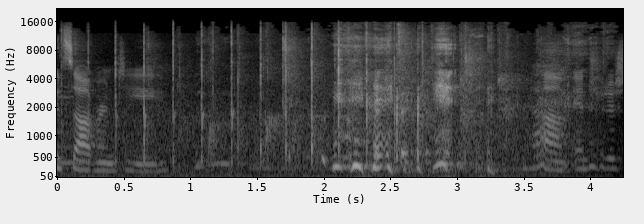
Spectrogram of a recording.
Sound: applause

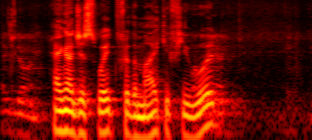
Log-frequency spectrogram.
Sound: off mic

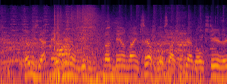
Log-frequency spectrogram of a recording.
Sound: steer mooing

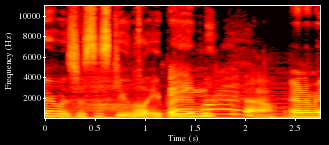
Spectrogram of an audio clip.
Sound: gasps

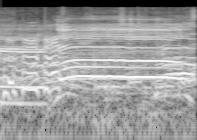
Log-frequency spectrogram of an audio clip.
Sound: all cheering

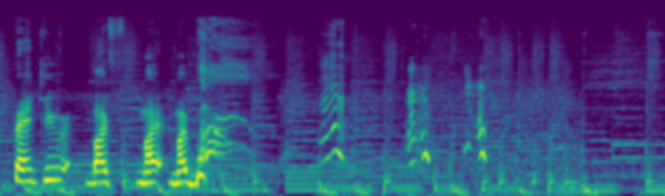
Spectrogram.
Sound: laughs

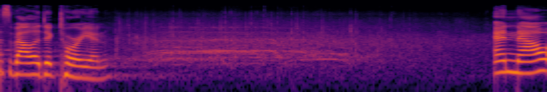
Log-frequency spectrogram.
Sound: audience cheering and applauding

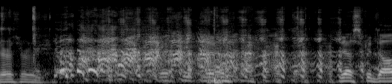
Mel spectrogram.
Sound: laughter

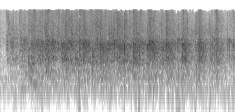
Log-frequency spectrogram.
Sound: audience applauding

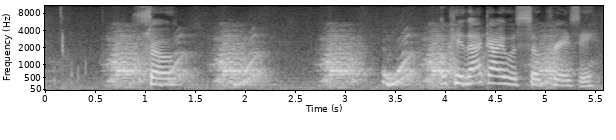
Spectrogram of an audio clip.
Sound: game sounds

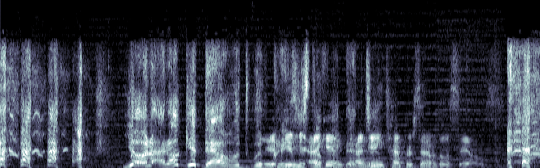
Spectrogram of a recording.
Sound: laughs

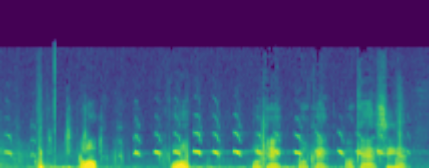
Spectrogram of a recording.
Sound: loud chirping

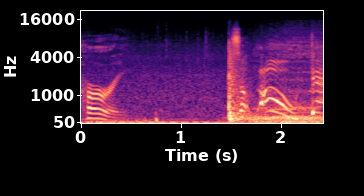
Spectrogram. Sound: creature growling

